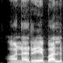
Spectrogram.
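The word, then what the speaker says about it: honorable: बाद अगला एग्जांपल है नरे बल मैन यहां पर पहला लेटर क्या है एच है और एच बोलने से कंसोनेंट लेटर है लेकिन उसका उच्चारण जो है स्वर जैसा हो रहा है नरे बल अ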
